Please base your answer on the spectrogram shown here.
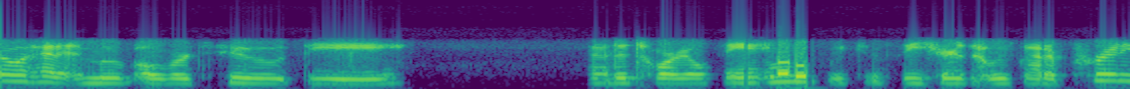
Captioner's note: beeping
